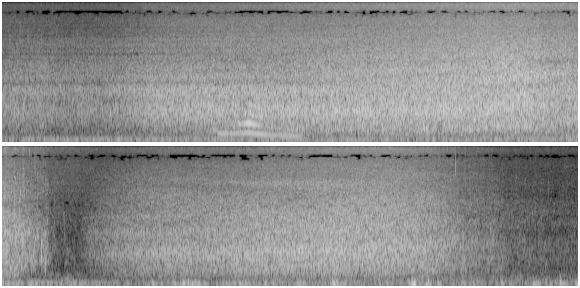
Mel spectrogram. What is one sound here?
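Countless small fish churn the water's surface with a loud fizzing, splashing hiss that swells and then fades.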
